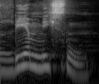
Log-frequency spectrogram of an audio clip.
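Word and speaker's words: Neeson: I remember when Liam said his be his name is pronounced Liam Niss, not Leslie N.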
